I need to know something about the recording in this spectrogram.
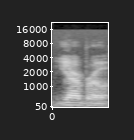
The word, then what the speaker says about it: Yarbrough: I had someone tell me once it reminded them of Marlborough, but so I like to think of Edinburgh, but yeah.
